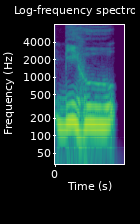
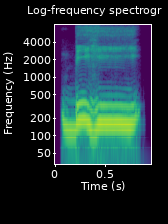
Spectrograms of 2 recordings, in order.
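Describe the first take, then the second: First: The word ends with an u vowel. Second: The word ends with an i vowel. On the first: The speaker calls it wrong. "can't say bihu, doesn't sound nice" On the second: The speaker calls it right. "what happens in Arabic becomes bihi"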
